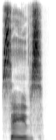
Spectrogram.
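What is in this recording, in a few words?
"saves", American English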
